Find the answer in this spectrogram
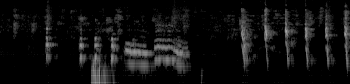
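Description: Aseel chickens clucking in short calls, ending in a quick run of clucks at about four a second. A low thump comes about a second in.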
